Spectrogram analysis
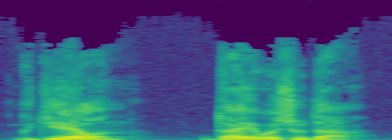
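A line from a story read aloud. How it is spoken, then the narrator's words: Shouting. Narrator (Russian): кричал Федор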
